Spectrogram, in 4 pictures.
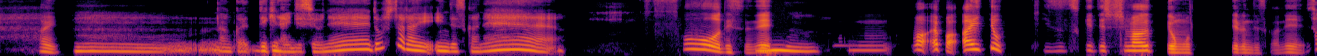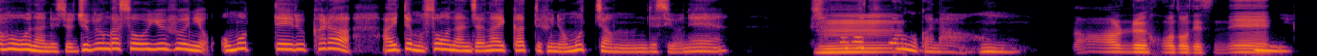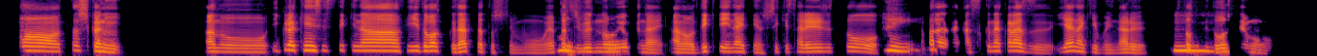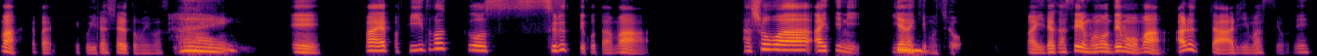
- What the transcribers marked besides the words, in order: unintelligible speech; other background noise
- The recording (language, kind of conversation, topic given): Japanese, advice, 相手を傷つけずに建設的なフィードバックを伝えるにはどうすればよいですか？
